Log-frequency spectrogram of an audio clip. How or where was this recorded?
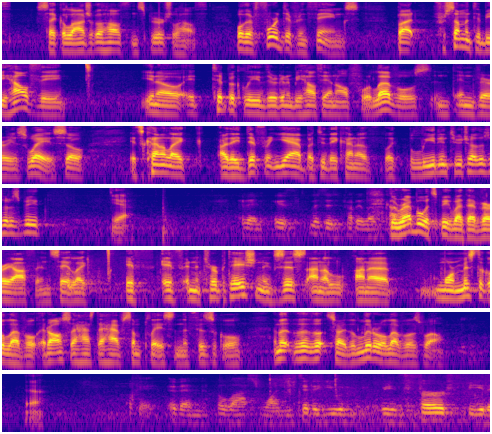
live audience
